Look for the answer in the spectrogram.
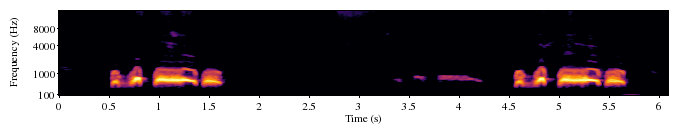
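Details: Spotted dove coo used as a decoy for wild doves: two matching phrases about four seconds apart, each with short lead-in notes, a long steady coo and a short ending, plus a faint soft note between them.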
